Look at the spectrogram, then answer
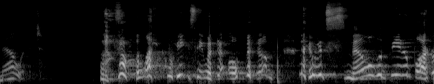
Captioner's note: laughs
